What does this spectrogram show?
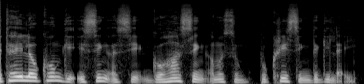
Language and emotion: Manipuri, neutral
